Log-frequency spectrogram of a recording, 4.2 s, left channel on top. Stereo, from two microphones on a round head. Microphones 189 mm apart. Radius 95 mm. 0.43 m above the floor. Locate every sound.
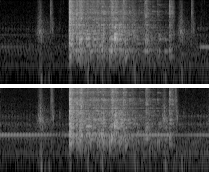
1.4 s crushing: 50° left (ahead or behind), 0.9 m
